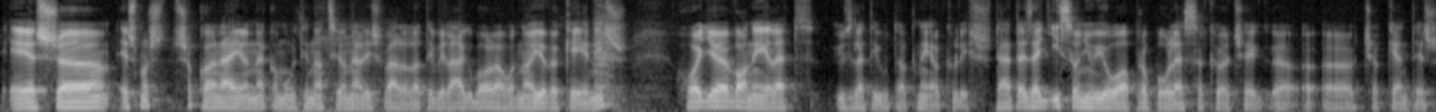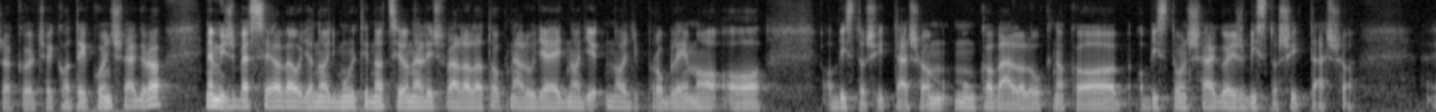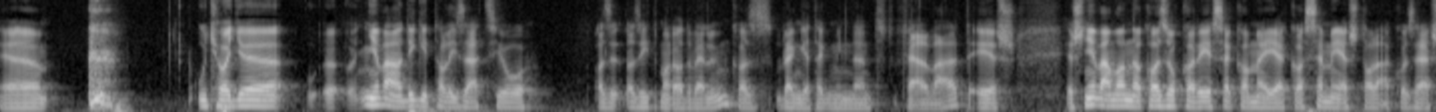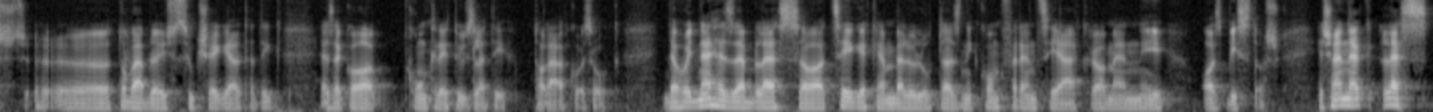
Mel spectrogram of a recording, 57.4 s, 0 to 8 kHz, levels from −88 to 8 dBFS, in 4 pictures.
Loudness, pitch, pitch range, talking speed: -22 LUFS, 95 Hz, 85-105 Hz, 105 wpm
